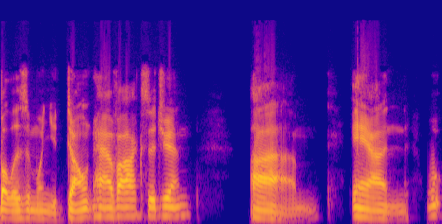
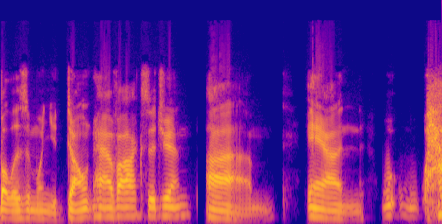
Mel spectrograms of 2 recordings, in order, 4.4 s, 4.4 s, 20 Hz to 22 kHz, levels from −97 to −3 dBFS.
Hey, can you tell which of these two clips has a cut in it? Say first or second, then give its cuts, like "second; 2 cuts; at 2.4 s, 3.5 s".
second; 1 cut; at 2.0 s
